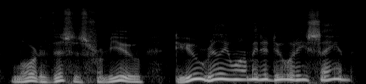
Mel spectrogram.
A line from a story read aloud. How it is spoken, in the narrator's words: So I breathed a quick prayer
